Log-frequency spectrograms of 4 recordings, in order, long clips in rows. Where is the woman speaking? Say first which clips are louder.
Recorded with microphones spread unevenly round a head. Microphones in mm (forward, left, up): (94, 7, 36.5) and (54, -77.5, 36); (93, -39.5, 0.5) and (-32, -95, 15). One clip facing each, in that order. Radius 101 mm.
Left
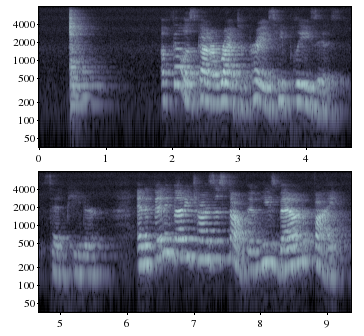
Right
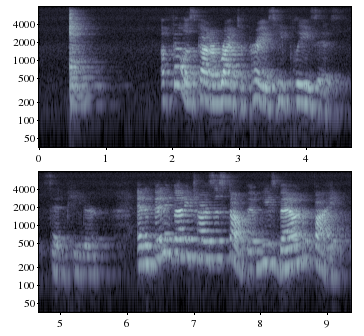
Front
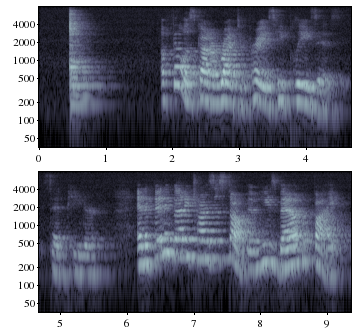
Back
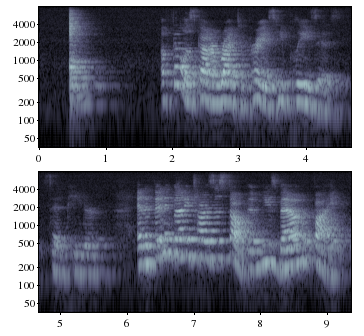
Even, front 3 dB; 35° right, 3 m.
